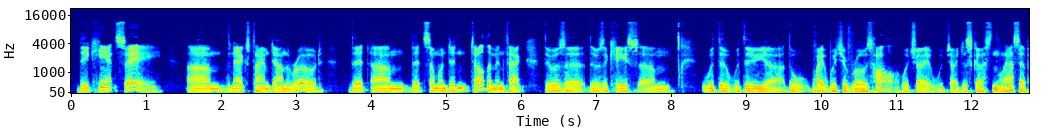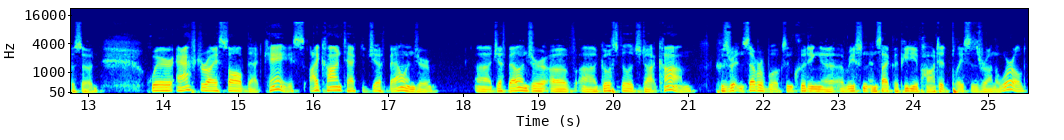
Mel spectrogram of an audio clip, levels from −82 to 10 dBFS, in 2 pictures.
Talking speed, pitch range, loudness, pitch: 185 wpm, 100-120 Hz, -20 LUFS, 110 Hz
